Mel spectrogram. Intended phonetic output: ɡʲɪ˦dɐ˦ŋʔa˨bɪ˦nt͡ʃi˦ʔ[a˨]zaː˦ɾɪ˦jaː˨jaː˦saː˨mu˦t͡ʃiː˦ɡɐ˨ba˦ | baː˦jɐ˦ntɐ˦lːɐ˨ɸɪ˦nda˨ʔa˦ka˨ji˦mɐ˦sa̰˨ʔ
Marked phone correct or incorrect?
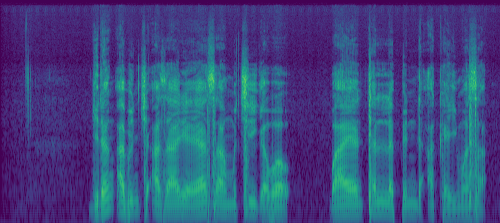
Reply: correct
